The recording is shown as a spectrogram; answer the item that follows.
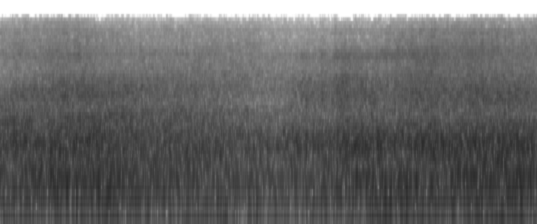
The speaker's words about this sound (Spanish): Oír ese sonido del mar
